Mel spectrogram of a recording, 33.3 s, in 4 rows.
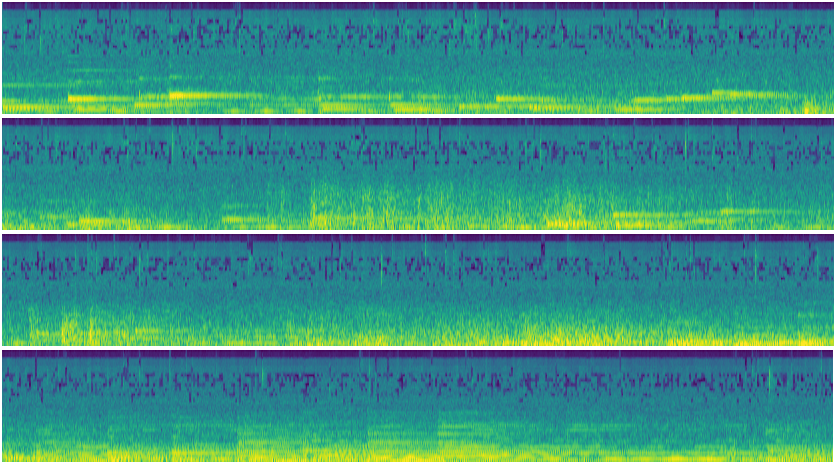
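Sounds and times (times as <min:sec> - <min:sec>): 
classical piano piece: 0:00.0 - 0:33.2
thunderstorm ambience: 0:07.7 - 0:26.5.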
